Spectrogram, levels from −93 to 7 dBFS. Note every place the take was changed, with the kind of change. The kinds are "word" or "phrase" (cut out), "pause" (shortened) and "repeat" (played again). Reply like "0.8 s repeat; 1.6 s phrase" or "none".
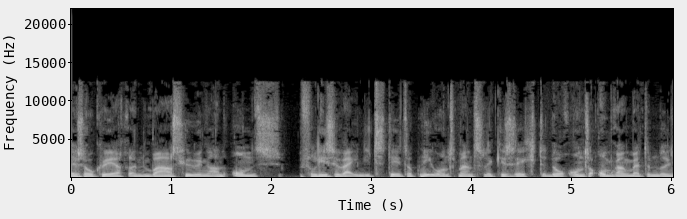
2.2 s pause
